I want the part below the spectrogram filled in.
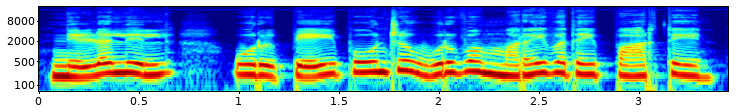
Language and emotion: Tamil, fearful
